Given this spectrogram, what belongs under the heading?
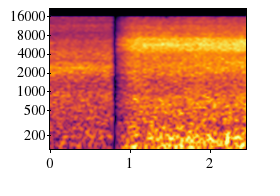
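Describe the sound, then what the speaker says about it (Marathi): The Marleshwar waterfall in the hills of Konkan roars as a dense, steady wash of falling water, loud and close, broken once by a split-second dropout, with no voices. "हा बघा आपला मार्लेश्वर धबधबा. आवाज बघा कसा येतो."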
